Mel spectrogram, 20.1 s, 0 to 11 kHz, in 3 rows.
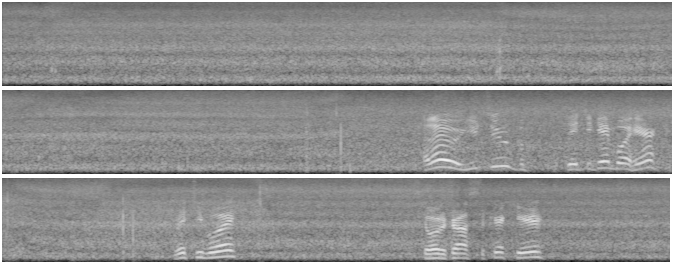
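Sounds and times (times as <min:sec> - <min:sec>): waterfall pouring: 0:00.0 - 0:20.0.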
